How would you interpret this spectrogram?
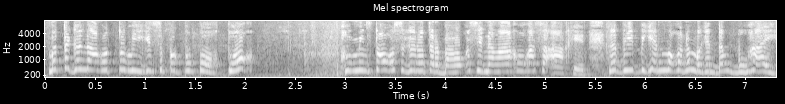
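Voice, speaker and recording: A woman's voice: extremely high pitch, quick pace, slight background noise. A woman playing an abused wife in a Filipino radio drama, plaintive and emotional, pleading yet defiant. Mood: anguished, defiant. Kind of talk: Filipino radio drama acting with letter narration. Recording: loud background music.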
